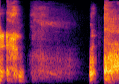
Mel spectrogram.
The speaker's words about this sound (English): You can edit out my coughs.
